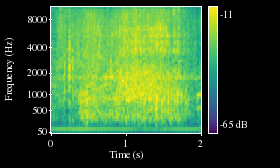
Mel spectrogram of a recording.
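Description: Dry leaf litter rustling softly and evenly as a dead whitetail buck's head and antlers are shifted on the ground.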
